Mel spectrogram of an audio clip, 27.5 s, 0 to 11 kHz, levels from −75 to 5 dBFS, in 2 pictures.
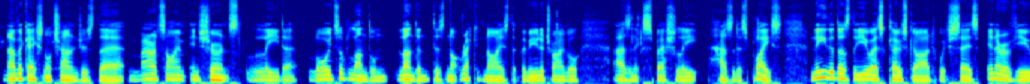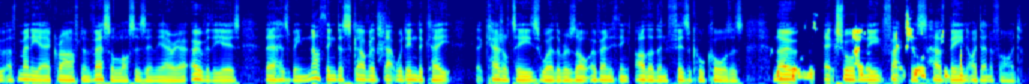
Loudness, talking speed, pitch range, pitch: -26 LUFS, 150 wpm, 110-130 Hz, 120 Hz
